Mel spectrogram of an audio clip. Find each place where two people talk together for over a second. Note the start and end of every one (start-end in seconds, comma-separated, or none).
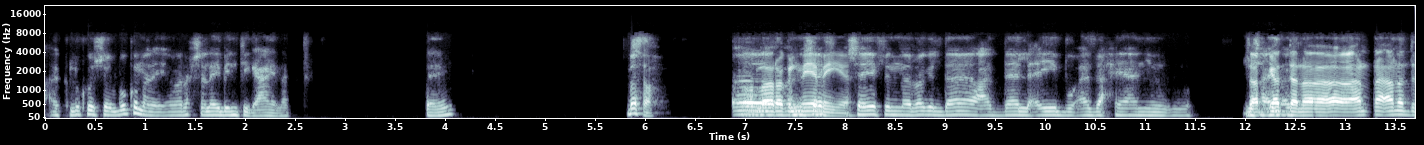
6.9-8.2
